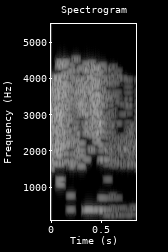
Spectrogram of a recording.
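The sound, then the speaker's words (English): A drop of water lands on a car body that has been exposed to the sun's heat for a few hours, giving a short, steady high hiss threaded with faint wavering tones that gradually softens over under a second. “that's the sound of a drop of water on the body of your car after it's been exposed to the sun's heat for a few hours.”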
